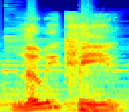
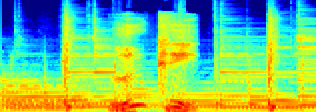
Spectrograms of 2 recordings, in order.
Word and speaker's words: Looe Key: And it's not pronounced Looe Key, as you would expect. It's pronounced Looe Key.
